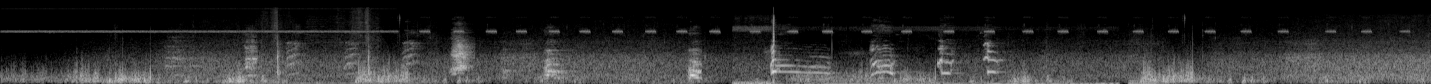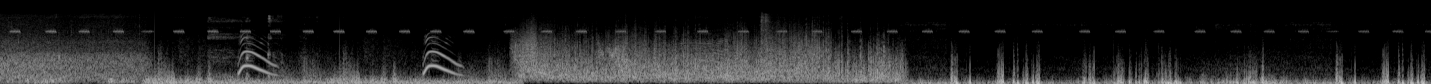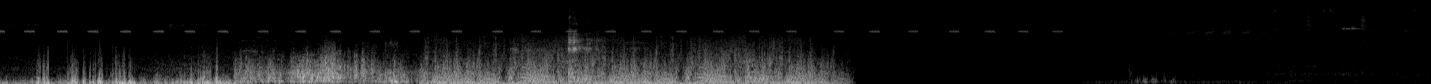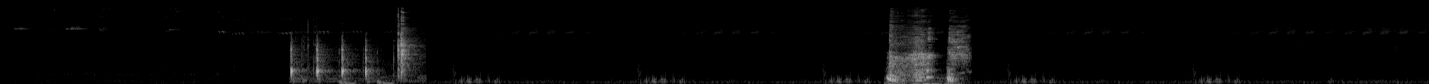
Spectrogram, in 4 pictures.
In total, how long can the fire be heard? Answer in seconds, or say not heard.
not heard.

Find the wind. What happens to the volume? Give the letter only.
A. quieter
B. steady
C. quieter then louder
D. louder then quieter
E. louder
B.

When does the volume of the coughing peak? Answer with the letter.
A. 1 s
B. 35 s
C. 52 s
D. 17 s
C.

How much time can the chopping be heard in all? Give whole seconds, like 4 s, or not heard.
3 s.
